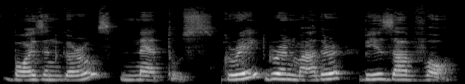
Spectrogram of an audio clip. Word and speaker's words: bisavó: Great-grandmother, bisavó. Again, I have the open sound, bisavó.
